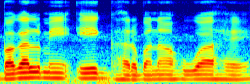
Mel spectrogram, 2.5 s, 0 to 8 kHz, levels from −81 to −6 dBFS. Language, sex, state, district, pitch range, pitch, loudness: Hindi, male, Madhya Pradesh, Umaria, 115-145 Hz, 120 Hz, -16 LUFS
